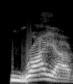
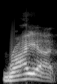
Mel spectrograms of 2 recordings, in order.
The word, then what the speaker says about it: Rhiah: She goes by Rhiah, right? Did I say it right? Rhiah.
